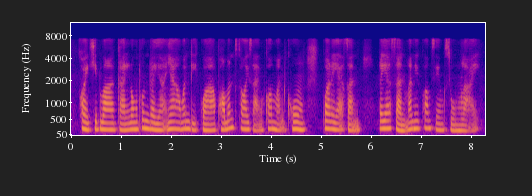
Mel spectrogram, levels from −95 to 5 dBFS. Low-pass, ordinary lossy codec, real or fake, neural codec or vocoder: 7.2 kHz; AAC, 48 kbps; fake; codec, 16 kHz, about 1 kbps, DyCAST, with the encoder's durations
